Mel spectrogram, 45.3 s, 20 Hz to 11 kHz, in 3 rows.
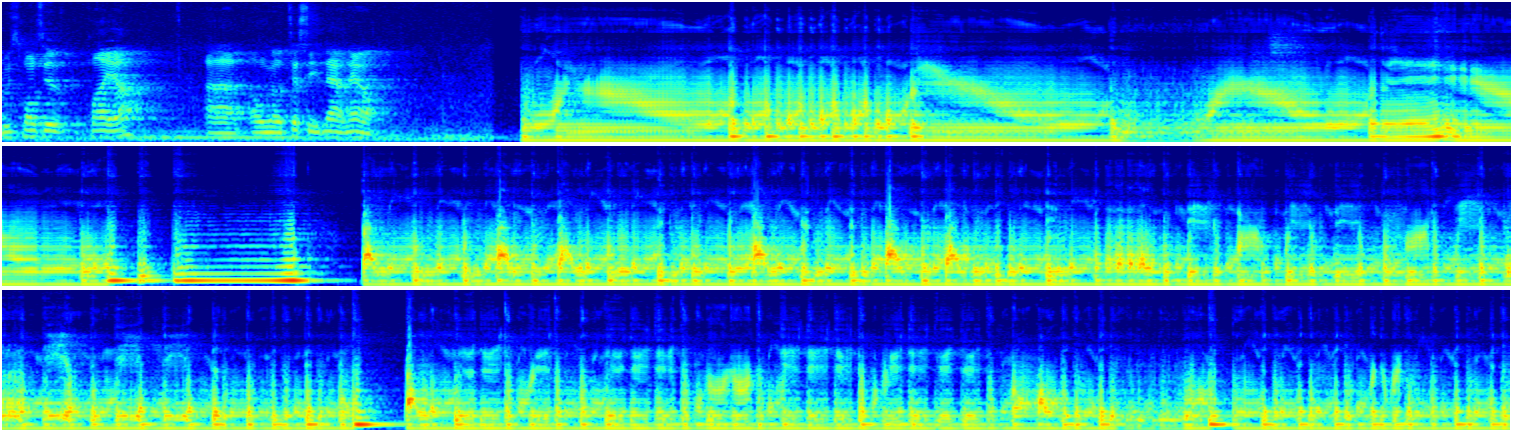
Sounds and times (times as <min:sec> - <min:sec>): Didgeridoo: 0:05.2 - 0:45.2.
